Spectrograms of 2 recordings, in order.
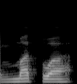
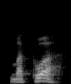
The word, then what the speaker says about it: matua: conference once and then i heard someone say matwa angus hello matua angus sabiko can you repeat that matwa can you spell that m-a-t-u-a and believe me or not we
